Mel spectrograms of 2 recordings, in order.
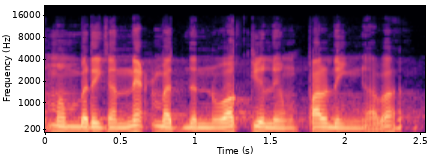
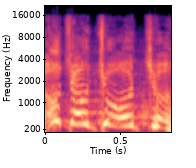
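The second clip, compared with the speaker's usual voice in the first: higher, louder pleading; pleading wife; 14 semitones higher, 4 dB louder, faster than usual. Acted. Wife begs husband not to remarry, higher and louder. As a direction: beg him not to go.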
